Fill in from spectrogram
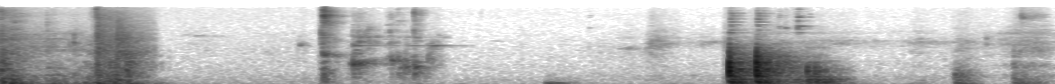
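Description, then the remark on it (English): A drop of water is added to a glass of whisky, splashing and dripping in a few short bursts with brief pauses between them, along with faint glassy clinks. No one speaks. “Should we try this with a drop of water?”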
